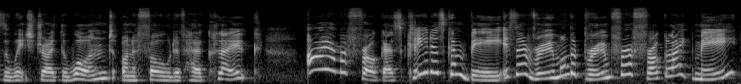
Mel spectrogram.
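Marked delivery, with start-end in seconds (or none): 3.1-7.4 high, quick little frog voice. Acted. Frog begging a ride, high and quick. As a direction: chirp it out like an eager frog. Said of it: "then said with a croak".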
